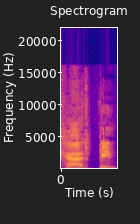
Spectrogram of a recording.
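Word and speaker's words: Herpin: Ay, oiga, entonces, a ver, este señor Harpin, o no sé, ¿así se pronuncia? – Sí, pero él sí, Harpin, pero él nada más fue el que hizo la palabra filatelia.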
